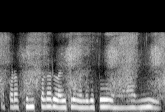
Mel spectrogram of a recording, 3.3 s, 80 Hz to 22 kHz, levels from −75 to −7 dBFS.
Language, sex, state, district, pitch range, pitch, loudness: Telugu, female, Andhra Pradesh, Annamaya, 205-225 Hz, 215 Hz, -13 LUFS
